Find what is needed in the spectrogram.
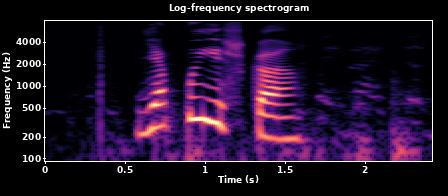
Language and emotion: Russian, positive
